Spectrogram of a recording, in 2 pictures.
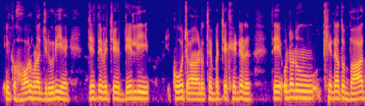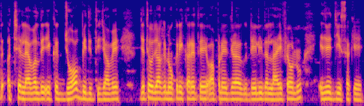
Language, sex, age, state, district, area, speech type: Punjabi, male, 30-45, Punjab, Kapurthala, urban, spontaneous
